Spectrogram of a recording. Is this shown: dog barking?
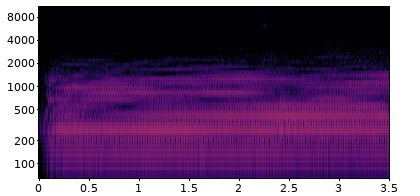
no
